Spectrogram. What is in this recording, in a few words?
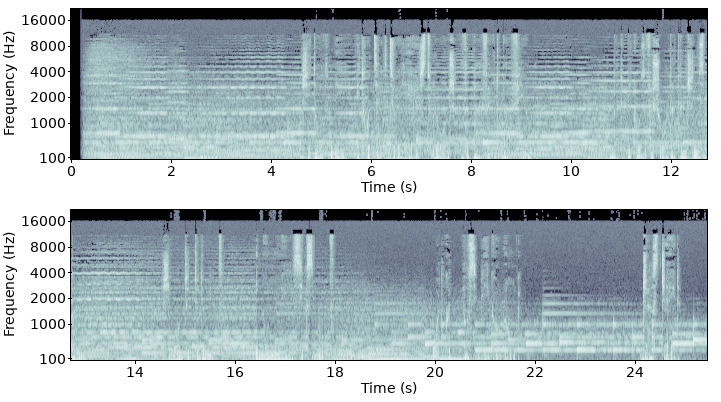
promo; Living TV Just Jade; en Anglais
